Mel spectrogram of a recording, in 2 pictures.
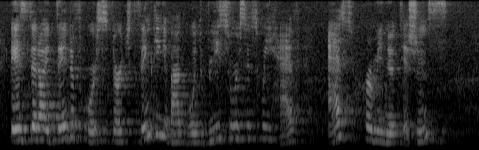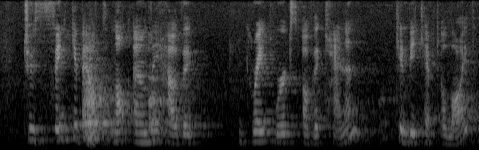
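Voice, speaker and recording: Amid audible room echo and noticeable background noise, a woman with a Norwegian accent speaks at a fairly slow pace in a medium pitch, leaving long, frequent pauses. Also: lively intonation. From Norway, Oslo. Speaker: philosophy professor. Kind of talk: academic conference talk. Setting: conference. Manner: hesitant, many ums.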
